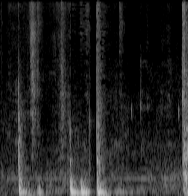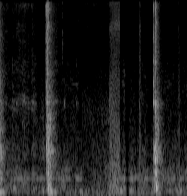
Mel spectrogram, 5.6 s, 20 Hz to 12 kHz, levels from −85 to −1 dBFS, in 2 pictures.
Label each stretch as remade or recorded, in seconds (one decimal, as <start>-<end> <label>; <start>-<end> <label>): 0.0-5.6 recorded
